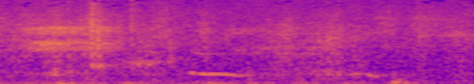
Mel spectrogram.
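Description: A few short, soft vocal sounds from a person's voice, each falling in pitch, about a second in and again shortly after, over light handling noise, with a small knock near the end.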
